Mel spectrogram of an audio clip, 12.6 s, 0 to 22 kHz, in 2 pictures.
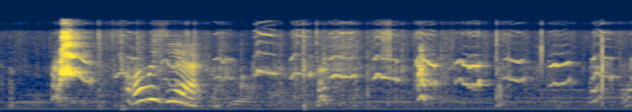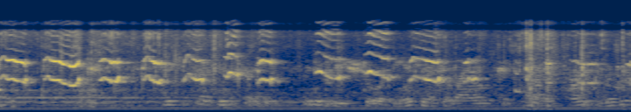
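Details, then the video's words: Four-week-old Jack Russell Terrier puppies crying in repeated short, high, bent whines after an opening loud yelp, the whimpers coming steadily and fading toward the end, with brief speech. "JoJo's Jack Russell Puppies 4 weeks"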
